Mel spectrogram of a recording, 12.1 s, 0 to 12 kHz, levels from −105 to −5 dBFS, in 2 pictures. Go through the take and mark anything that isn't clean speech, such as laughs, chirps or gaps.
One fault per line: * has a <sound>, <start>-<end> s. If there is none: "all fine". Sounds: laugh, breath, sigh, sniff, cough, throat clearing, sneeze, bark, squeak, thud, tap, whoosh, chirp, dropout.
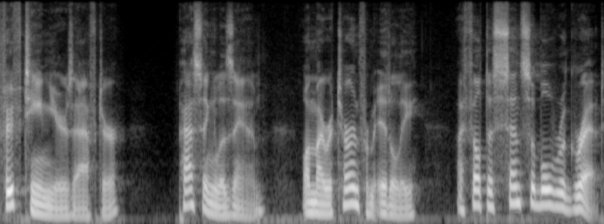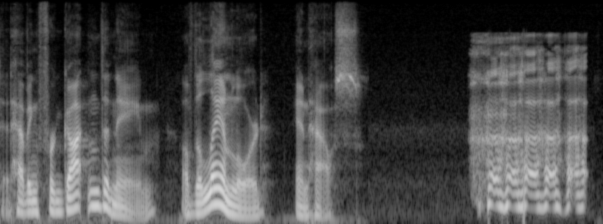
* has a laugh, 10.7-11.9 s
